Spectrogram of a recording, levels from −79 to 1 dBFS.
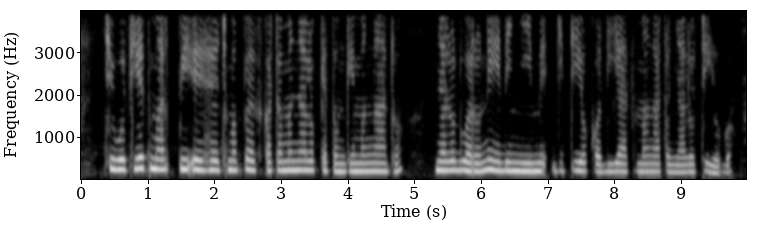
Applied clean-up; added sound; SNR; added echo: none; none; none; none.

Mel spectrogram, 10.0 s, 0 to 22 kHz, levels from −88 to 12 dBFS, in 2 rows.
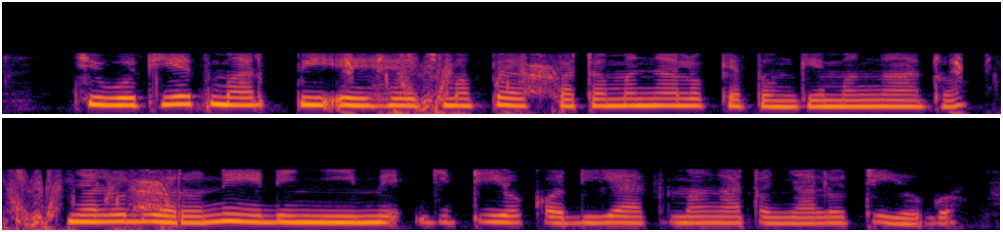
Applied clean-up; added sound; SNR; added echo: neural mask model RNNoise.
